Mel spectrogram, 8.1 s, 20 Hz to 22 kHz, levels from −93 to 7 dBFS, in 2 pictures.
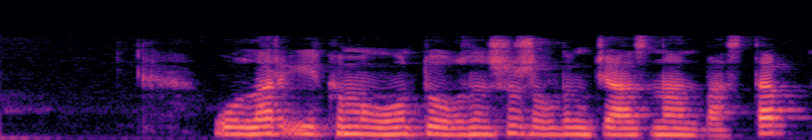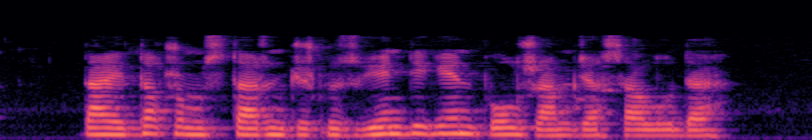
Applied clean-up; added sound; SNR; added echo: none; none; none; none.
